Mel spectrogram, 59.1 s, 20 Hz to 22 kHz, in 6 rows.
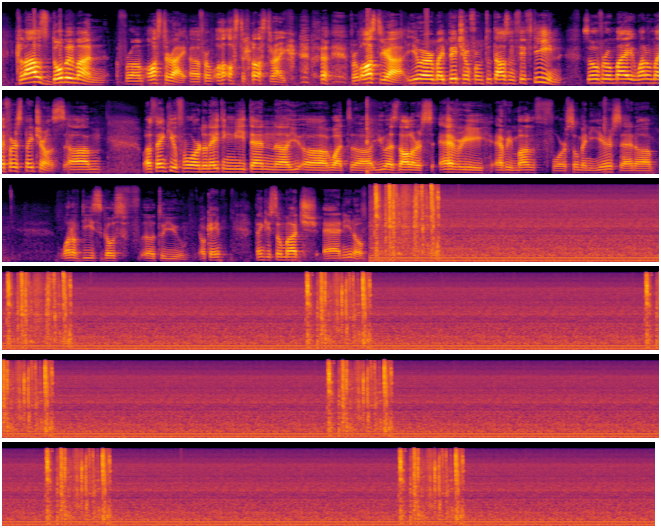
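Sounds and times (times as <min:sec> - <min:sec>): rapid mechanical clattering: 0:25.2 - 0:26.8, 0:29.4 - 0:30.9, 0:33.0 - 0:36.1, 0:38.8 - 0:41.4, 0:43.9 - 0:46.4, 0:49.6 - 0:52.0, 0:54.7 - 0:56.5
steady low hum: 0:25.2 - 0:59.0.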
